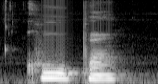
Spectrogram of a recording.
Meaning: 1. heap, pile 2. group, mass, crowd (large number of people or things)
- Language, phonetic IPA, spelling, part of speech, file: Ukrainian, [ˈkupɐ], купа, noun, Uk-купа.ogg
